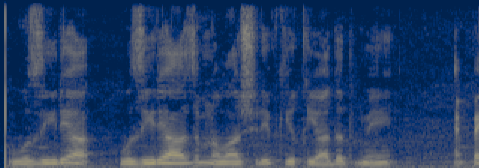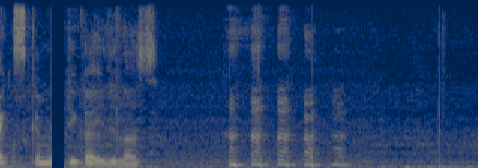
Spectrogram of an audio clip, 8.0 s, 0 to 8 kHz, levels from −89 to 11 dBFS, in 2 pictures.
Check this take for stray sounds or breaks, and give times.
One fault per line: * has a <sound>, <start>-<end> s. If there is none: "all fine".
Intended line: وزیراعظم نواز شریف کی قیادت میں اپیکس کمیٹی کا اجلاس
* has a dropout, 4.4-4.5 s
* has a laugh, 5.8-7.0 s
